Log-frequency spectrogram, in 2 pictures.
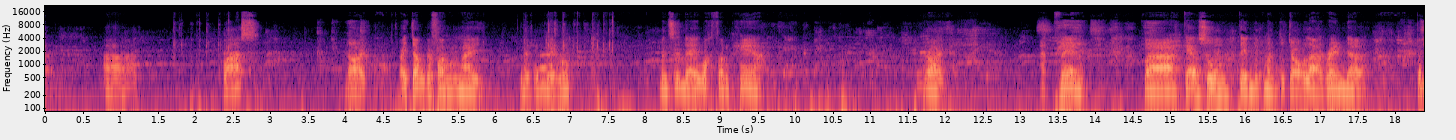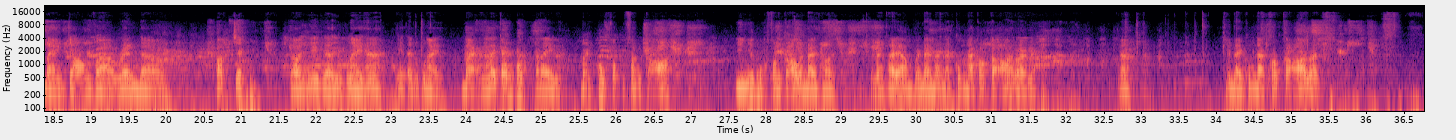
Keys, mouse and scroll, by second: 2.2 shift+s, 4.6-5.9 shift+middle drag, 5.9-7.3 drag, 7.3 shift+s, 10.7 click, 13.5 click, 14.4-17.0 middle drag, 17.0 click, 17.9-19.7 middle drag, 19.7-21.4 drag, 21.4-25.4 middle drag, 25.4-28.4 drag, 28.6 shift+middle click, 29.4 click, 30.3-32.8 ctrl+middle drag, 32.8 KP_1, 33.3-34.4 ctrl+middle drag, 34.4 s.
